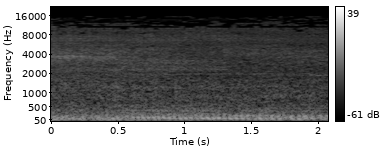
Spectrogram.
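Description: Motorcycle engine running as it passes close by, a steady low rumble.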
